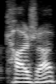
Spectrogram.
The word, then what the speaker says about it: Kaja: in October um another appointment Estonian prime minister Kaya Callis will take over or Kaja depending how you pronounce it will take over as the next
